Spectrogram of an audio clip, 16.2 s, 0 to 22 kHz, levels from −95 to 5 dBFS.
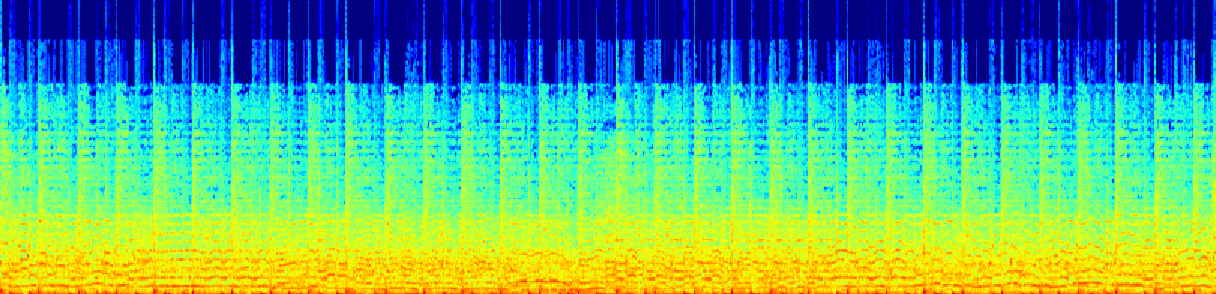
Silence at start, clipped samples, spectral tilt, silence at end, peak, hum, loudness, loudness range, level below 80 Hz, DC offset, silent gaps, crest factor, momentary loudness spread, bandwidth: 0 s; 0.8%; -4 dB/octave; 0 s; 0 dBFS; none; -10 LUFS; 0 LU; -14 dBFS; under 0.1%; none; 8 dB; 1 LU; 16.5 kHz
